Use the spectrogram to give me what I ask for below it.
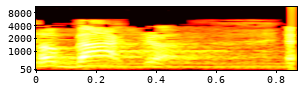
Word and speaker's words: Habakkuk: Some have called him Habakkuk or Habakkuki, but really the right pronunciation is Habakkuk.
